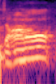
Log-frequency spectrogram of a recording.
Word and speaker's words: Domhnall: I think it's pronounced Donald. Donald?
